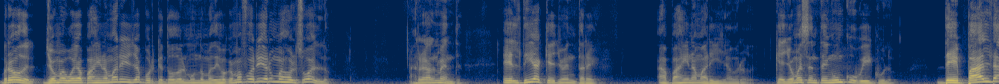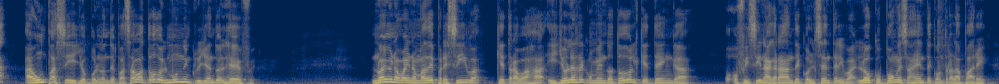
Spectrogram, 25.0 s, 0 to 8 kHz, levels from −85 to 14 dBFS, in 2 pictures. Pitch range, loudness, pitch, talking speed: 130-190 Hz, -20 LUFS, 160 Hz, 195 wpm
